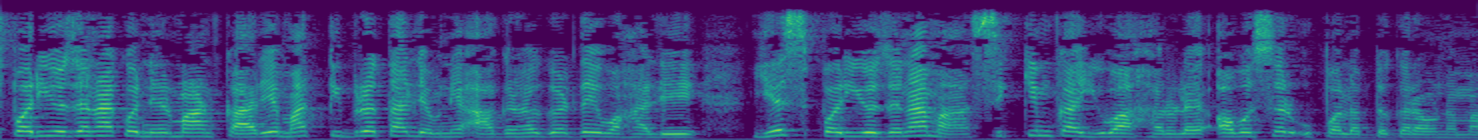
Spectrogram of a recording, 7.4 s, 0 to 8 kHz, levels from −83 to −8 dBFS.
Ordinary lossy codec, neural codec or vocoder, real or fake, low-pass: none; none; real; 7.2 kHz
